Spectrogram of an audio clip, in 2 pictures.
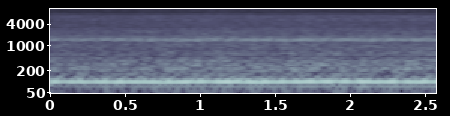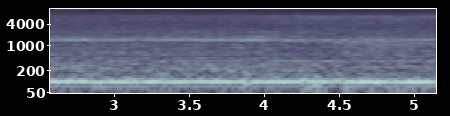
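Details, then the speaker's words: Freshly rebuilt Mopar 440 big-block V8, first start-up after installation, still needing a tune-up: a deep, steady idle with an even rumble and no ticks or misses. Normal, healthy idle. "my first rebuild long road shot can you tell she sounds so sweet that is Lush"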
